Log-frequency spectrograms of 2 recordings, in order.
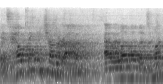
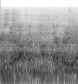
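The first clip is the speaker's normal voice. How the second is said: usual speaking voice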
